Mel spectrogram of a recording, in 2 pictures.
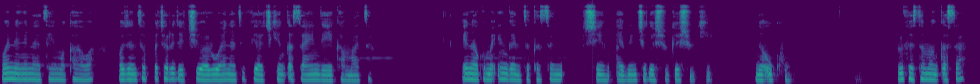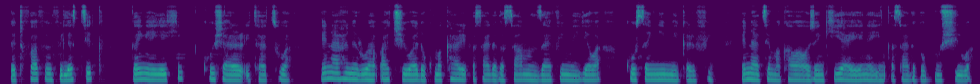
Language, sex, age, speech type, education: Hausa, female, 46-60, spontaneous, tertiary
